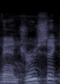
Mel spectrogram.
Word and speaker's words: Andrusic: The last name is pronounced like the boy's name Andrew, who is sick. You run it together, you have Andrusic.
